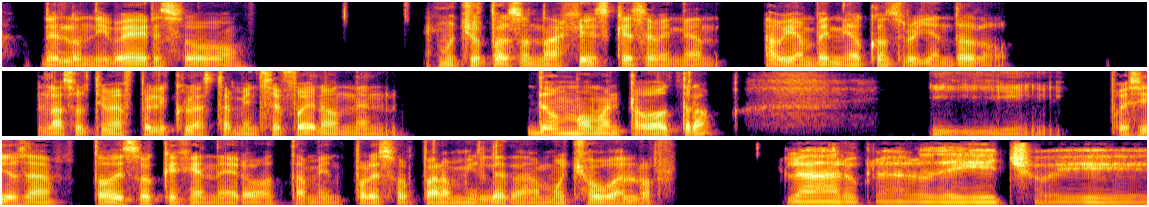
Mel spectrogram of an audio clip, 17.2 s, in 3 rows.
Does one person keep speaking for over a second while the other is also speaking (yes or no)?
no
